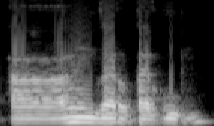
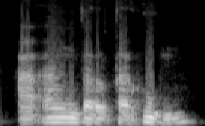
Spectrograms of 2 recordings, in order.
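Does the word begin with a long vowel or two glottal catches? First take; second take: long vowel; two catches. First: It begins with one glottal catch and a long vowel. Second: It begins with two separate glottal catches.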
